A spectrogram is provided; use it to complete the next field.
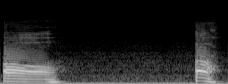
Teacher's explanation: It's a back-rounded vowel.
